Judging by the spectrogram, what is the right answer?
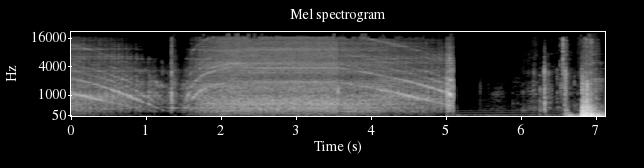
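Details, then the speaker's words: Bosch GSH11E demolition hammer, 25 years old: motor spins up to a smooth whine and winds down with no percussive blows; motor end sounds good, but the hammer mechanism isn't striking and needs a service. "okay she's doing squat but don't mind you cuz the motor sounds really good sounds smooth enough this end"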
